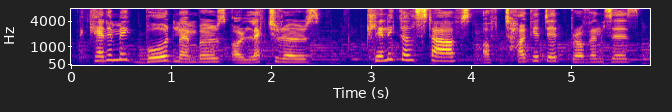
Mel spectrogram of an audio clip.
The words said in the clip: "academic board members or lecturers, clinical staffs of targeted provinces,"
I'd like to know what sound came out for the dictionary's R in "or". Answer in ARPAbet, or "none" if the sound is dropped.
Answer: R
